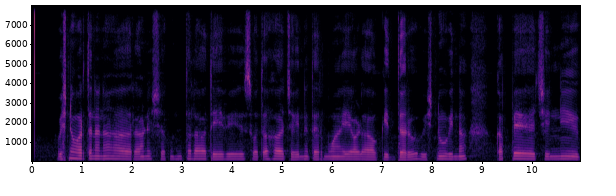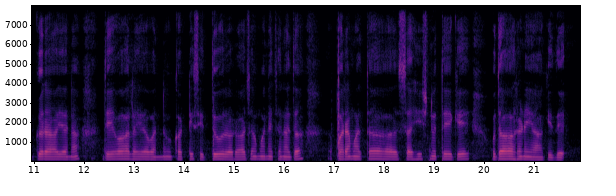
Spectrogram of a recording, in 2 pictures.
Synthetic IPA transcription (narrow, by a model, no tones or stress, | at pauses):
ʋiʂɳuʋɐɾt̪ɐnɐnɐɾaːɳeʃɐmunt̪ɐlaːd̪eːʋisʋɐt̪ɐɦɐd͡ʒɐjnɐd̪ɐɾmaːjɐɭaːɡid̪ːɐɾuʋiʂɳuːʋinɐ | kɐpːet͡ʃinːiɡɾaːjɐnɐd̪ɛːʋaːlɐjɐʋɐnːukɐʈːisid̪ːuɾaːd͡ʒɐmɐnɐt̪ɐnɐd̪ɐ | pɐɾɐmɐt̪ɐsɐɦiʂnut̪eːɡe | ud̪aːɦɐɾɐɳɛjaːɡid̪e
